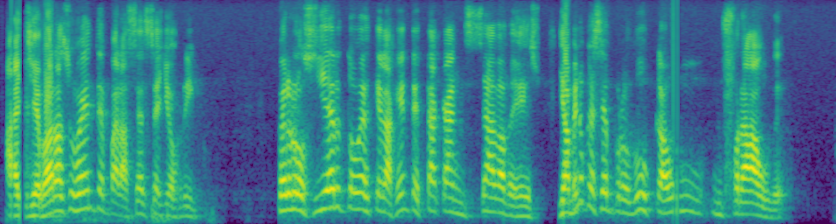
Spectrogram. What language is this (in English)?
Spanish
